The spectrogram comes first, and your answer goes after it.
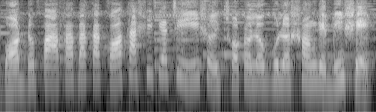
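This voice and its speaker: Shrill-tempered, high-pitched village wife played by a woman. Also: a little fast, pushed and bright, soft background music. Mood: aggrieved scolding. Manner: theatrical, scolding, sarcastic. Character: sharp-tongued, self-pitying, vain village wife. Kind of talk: Bengali fairy-tale cartoon dubbing.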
